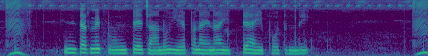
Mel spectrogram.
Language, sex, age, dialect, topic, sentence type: Telugu, female, 31-35, Southern, banking, statement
